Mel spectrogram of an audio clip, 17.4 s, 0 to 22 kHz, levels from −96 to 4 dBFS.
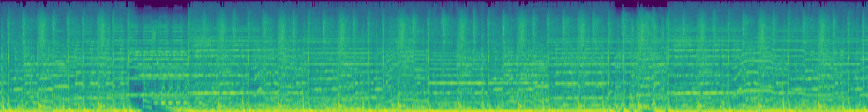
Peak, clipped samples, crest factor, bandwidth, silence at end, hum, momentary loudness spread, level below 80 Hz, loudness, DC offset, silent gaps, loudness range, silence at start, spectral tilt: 0 dBFS; under 0.1%; 8 dB; 16.5 kHz; 0 s; none; 1 LU; -10 dBFS; -10 LUFS; under 0.1%; none; 1 LU; 0 s; -4 dB/octave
